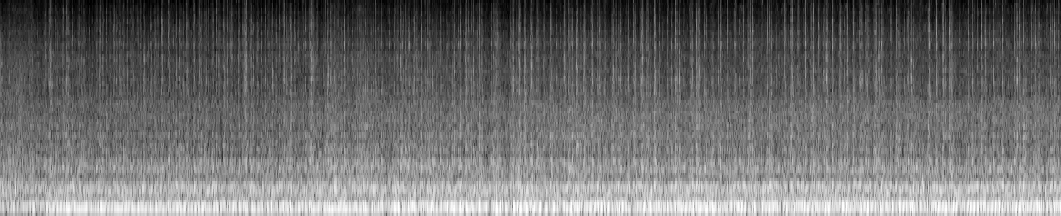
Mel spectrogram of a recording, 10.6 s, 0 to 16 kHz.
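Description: Pulling truck's small-block V8 idling with a steady, choppy low rumble through open vertical exhaust stacks.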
